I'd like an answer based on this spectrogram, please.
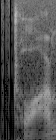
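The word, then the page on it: chuang3: tone 3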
